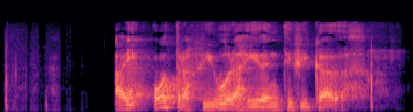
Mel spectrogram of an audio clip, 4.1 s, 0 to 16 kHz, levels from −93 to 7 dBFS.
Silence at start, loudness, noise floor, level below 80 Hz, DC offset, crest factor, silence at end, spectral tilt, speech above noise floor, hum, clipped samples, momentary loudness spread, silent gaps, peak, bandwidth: 1.15 s; -17 LUFS; -74 dBFS; -56 dBFS; under 0.1%; 18 dB; 0.35 s; -5 dB/octave; 57 dB; none; under 0.1%; 12 LU; none; -2 dBFS; 7.8 kHz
